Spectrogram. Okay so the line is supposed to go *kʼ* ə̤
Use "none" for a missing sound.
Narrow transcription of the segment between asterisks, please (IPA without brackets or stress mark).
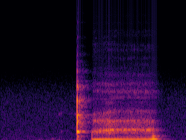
qʼ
